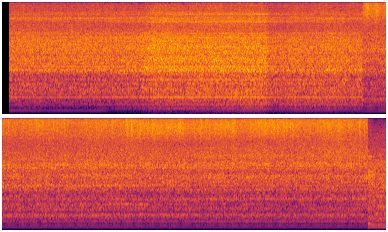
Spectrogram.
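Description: High-pressure water jet hissing as it blasts paving tiles clean, over the steady drone of the motor-driven pump that feeds it. The engine note changes abruptly about seven seconds in.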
